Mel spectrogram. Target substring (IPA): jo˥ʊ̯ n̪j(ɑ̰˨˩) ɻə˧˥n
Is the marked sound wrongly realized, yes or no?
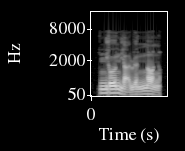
yes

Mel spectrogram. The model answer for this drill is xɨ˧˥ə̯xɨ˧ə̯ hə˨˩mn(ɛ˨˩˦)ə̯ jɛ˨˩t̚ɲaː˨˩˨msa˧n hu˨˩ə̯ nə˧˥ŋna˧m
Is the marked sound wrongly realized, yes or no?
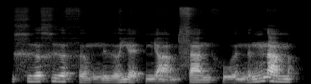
yes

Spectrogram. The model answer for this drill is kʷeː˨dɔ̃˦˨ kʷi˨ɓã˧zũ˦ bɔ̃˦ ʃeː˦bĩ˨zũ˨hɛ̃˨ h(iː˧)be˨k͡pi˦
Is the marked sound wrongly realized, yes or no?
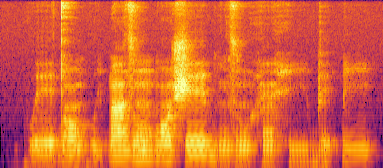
yes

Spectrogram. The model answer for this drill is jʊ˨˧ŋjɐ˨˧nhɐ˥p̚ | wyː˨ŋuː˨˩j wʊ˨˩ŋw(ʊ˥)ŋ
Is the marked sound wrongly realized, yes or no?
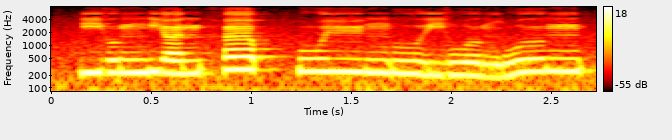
no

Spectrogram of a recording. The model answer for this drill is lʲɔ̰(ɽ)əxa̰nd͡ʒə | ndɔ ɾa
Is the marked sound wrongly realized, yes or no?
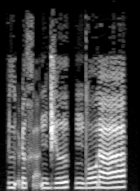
no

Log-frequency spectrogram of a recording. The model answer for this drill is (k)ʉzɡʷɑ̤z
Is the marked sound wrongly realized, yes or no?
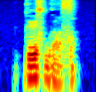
no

